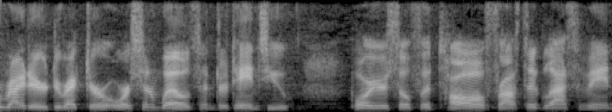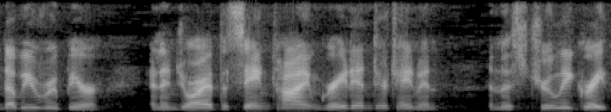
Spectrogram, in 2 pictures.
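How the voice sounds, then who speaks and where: A man performs a smooth vintage radio pitchman with an inviting, salesman's polish. His voice is clean and bright, recorded very dry. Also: dry recording, rough recording. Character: smooth male 1940s radio sponsor pitchman. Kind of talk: 1940s radio advertisement reading.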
